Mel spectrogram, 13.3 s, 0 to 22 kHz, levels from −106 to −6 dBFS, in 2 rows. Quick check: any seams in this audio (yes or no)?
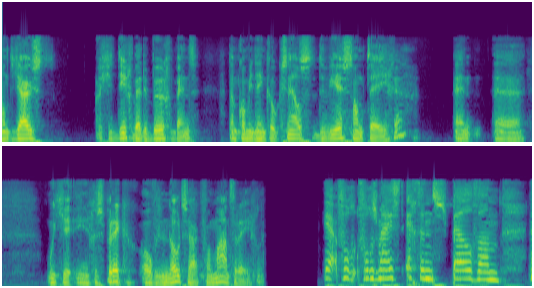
yes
